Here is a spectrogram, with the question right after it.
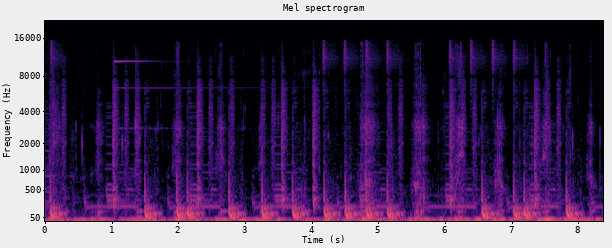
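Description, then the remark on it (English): Steady crunching and chewing of pretzels, with rapid rhythmic bites repeating throughout and no talking. “I'm sorry, I'm munching on pretzels.”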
